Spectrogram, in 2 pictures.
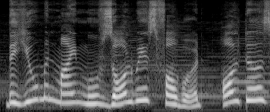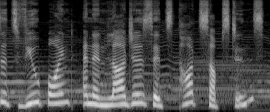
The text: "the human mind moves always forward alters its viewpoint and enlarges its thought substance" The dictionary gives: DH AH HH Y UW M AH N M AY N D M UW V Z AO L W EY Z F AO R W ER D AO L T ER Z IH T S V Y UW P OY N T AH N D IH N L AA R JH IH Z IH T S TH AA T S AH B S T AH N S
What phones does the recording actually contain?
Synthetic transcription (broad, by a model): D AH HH Y UW M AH N M AY N D M UW V Z AO L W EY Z F AO R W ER D AO L T ER Z IH T S V Y UW P OY N T AH N D IH N L AA R JH IH Z IH T S T AA T S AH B S T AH N S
